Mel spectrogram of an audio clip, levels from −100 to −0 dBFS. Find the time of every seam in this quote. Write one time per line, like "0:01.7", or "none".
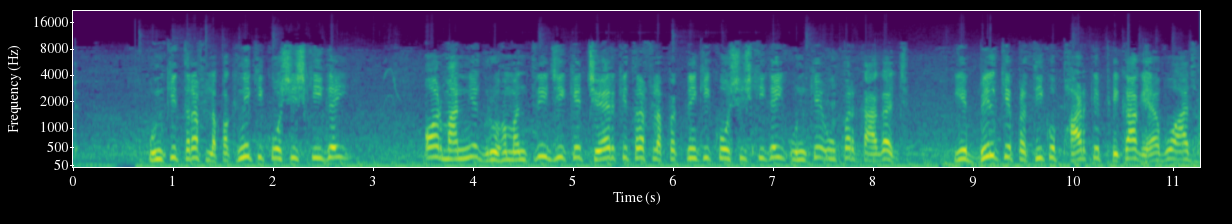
none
